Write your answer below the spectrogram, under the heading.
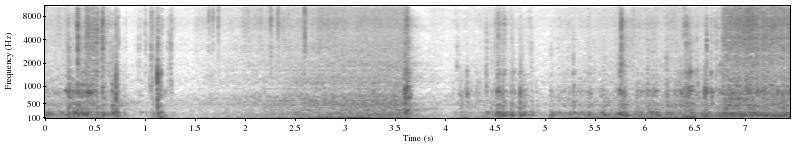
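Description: Cordless power tool running a starter mounting bolt in through an extension: the motor builds for about two seconds and stops suddenly, with sharp knocks of the tool and bolt around it and the motor starting again near the end.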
